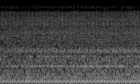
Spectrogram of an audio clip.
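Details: 2018 Ford EcoSport after broken flex pipe replacement: smooth even idle hum with steady low drone, no exhaust puffing or ticking; runs healthy.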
